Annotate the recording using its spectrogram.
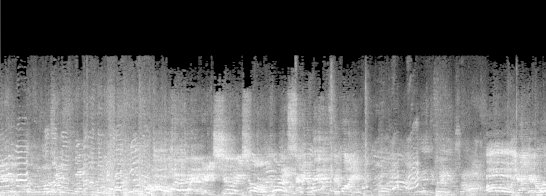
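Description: A crowd of men and women shouts and cheers in a large echoing hall.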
